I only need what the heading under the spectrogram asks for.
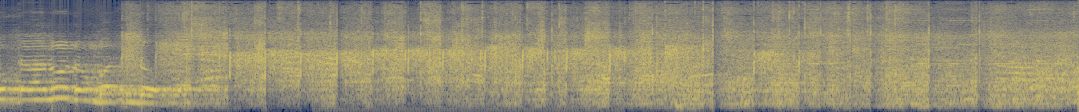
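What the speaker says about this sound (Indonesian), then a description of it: "Tepuk tangan dulu dong buat Rido." An audience claps for Rido at a talk on healthy living, a loud sustained burst of applause that starts after a brief spoken word and continues steadily throughout.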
